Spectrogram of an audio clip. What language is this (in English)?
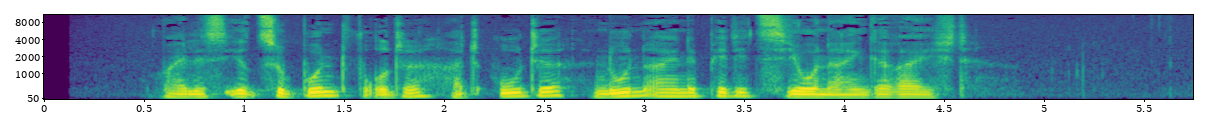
German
